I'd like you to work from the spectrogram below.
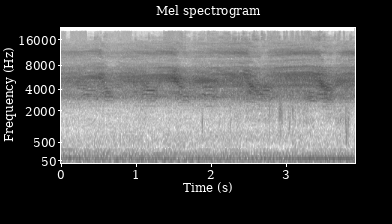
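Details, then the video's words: Backyard cicadas singing near kittens, a continuous shrill high-pitched buzz that swells gently about once a second, over a soft low background hum. "Cicadas singing to the kittens in backyard"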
